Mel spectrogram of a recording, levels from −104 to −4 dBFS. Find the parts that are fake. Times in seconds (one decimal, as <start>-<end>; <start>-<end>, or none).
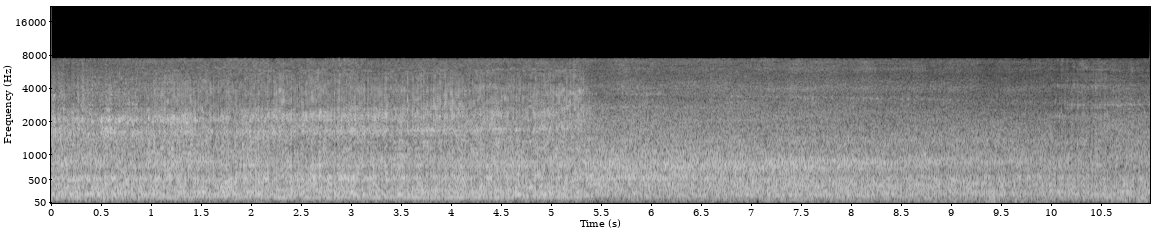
0.9-5.3; 10.0-10.6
